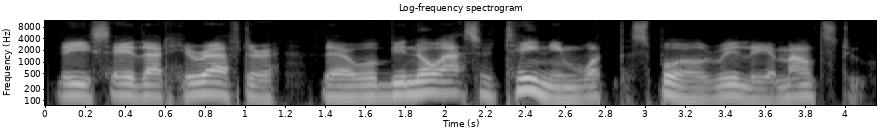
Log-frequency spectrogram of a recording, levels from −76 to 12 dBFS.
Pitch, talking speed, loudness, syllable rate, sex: 130 Hz, 215 wpm, -18 LUFS, 6.0 syllables/s, male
